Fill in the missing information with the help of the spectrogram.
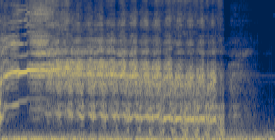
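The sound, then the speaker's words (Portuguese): A horse neighs loudly, one long shrill whinny with a quavering, vibrating pitch that holds for about two seconds before cutting off abruptly. “Ao cruzar dos olhares, o cavalo relinchou alto e ela correu.”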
